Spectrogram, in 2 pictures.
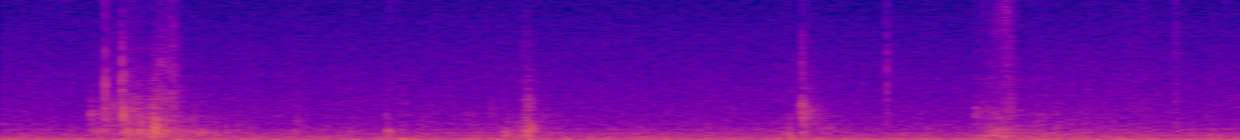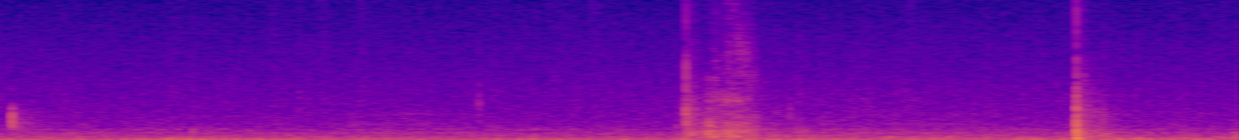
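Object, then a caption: Crumbled gym chalk powder and chunks squeezed by hand. A pile of crumbled purple-pink dyed gym chalk (magnesium carbonate) powder and small chunks in a white bowl is squeezed and rubbed between bare hands with fingertips and palms. The result is a series of soft, crunchy squishes with bright, brief crackles over a steady low hum. The sound stays quiet and close throughout.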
